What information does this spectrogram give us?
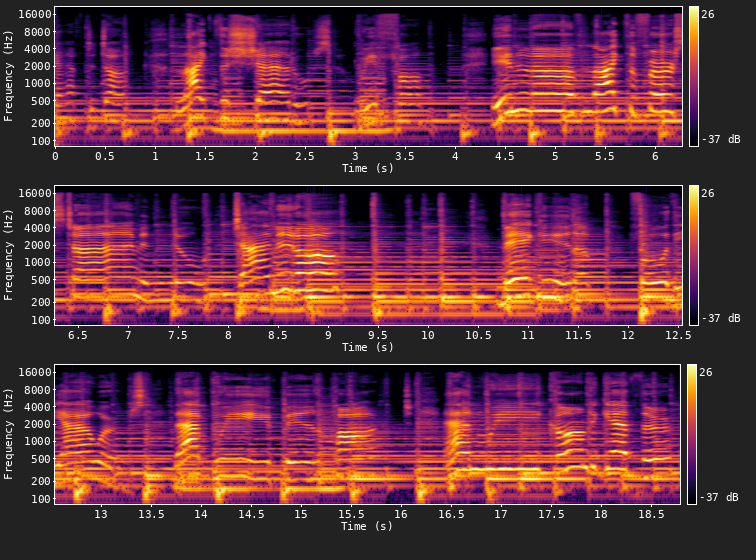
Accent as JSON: {"language": "English", "town": "New York City", "region": "New York", "country": "United States", "tie": "born or raised there", "moved": "as an adult", "said": "I moved here from New York City, which is where I was born and raised"}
